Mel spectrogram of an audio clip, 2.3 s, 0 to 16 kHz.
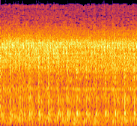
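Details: BMW M50 inline-six at idle: a steady light knock in time with the engine, several taps per second, over a hissy top end; owner cannot identify the noise, source undetermined.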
